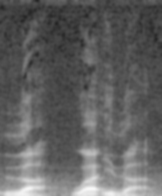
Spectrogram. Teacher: Sekarang yang lembutnya zal. Di cara membacanya ditemukan lidah, ujung lidah kita dengan ujung gigi atas. Kemudian gigi atas direnggangkan.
